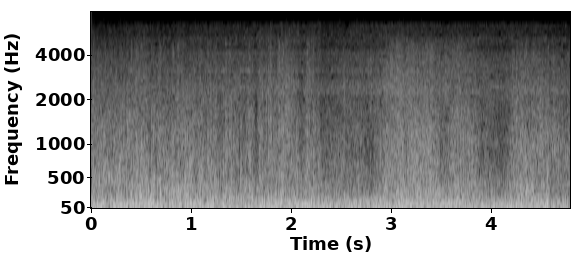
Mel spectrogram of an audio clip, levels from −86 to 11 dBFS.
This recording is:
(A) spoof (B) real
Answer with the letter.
B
